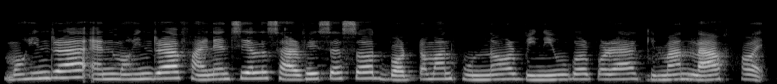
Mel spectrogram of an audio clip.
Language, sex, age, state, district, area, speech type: Assamese, female, 30-45, Assam, Dhemaji, rural, read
